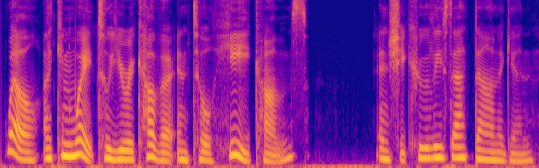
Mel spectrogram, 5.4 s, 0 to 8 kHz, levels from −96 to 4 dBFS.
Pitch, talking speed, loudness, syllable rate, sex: 170 Hz, 190 wpm, -16 LUFS, 4.8 syllables/s, female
